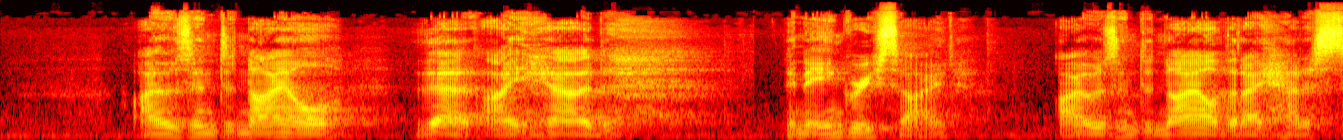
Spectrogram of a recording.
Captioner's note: sighs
